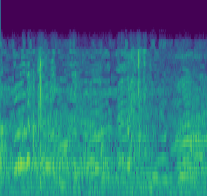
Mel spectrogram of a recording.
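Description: Many people's voices overlapping in a jumble of shouts, whoops and chatter, with a couple of sharp clicks about half a second and a second and a half in.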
